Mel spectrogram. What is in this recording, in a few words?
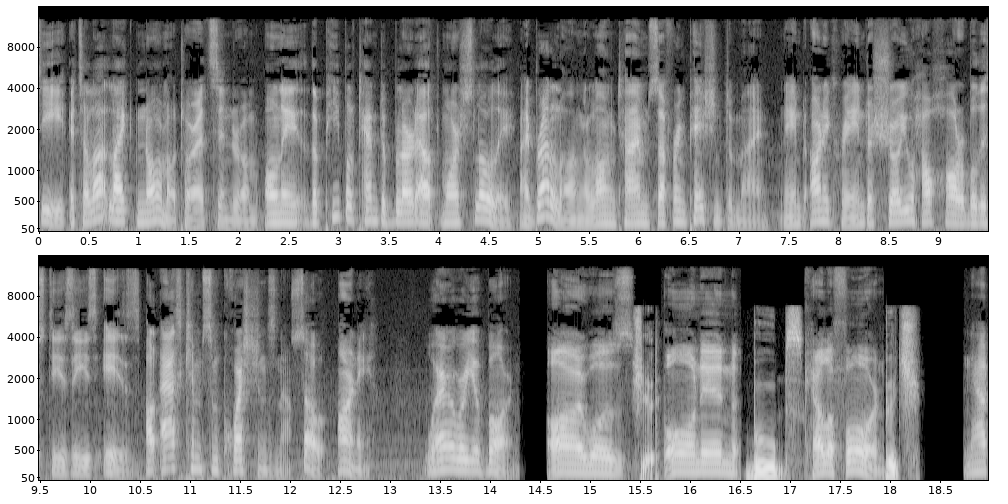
Commercial Monotone; fake commercials; Retarded Tourettes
